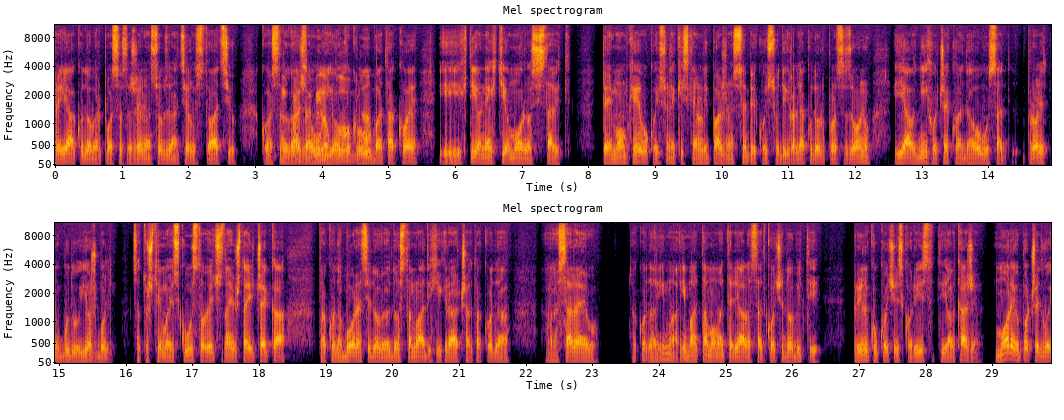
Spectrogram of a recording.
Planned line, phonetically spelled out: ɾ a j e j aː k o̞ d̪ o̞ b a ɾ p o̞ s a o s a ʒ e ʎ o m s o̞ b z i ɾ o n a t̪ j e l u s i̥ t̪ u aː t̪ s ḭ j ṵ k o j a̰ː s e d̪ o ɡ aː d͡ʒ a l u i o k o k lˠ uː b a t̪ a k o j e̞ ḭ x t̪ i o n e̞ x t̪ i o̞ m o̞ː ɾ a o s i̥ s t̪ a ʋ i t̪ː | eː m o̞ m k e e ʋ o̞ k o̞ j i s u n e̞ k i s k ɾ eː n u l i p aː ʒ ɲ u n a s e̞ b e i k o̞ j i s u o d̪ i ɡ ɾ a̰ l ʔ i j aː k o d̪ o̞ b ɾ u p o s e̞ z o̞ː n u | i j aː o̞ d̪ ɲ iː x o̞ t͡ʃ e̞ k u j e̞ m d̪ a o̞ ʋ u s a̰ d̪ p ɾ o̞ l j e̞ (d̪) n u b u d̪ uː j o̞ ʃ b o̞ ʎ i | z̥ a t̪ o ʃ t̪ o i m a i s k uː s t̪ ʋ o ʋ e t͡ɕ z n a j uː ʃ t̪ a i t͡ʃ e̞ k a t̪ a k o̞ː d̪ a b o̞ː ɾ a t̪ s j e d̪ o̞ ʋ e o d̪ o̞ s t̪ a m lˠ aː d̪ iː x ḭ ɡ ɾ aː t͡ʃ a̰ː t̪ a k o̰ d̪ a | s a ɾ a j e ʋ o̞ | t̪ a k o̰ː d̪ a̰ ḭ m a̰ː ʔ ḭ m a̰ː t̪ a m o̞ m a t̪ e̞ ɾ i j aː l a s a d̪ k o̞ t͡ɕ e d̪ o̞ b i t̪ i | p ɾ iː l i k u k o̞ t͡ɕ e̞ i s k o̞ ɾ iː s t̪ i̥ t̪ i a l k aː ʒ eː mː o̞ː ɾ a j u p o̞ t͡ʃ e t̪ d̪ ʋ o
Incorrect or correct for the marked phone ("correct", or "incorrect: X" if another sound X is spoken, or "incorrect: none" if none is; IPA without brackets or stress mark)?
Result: incorrect: t̪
